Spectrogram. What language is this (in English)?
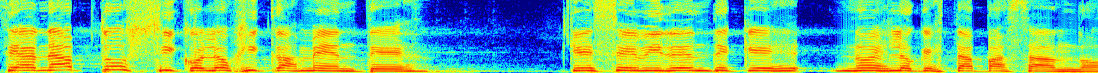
Spanish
